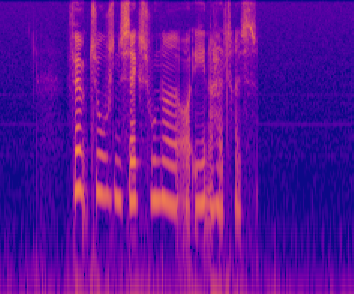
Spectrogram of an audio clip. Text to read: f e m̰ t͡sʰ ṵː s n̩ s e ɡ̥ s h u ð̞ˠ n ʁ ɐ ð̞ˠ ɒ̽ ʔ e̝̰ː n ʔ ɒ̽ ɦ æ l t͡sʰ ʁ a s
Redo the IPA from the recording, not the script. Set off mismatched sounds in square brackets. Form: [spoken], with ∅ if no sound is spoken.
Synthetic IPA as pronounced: f e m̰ t͡sʰ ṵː s n̩ s e ɡ̥ s h u [∅] n ʁ ɐ ð̞ˠ ɒ̽ ʔ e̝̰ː n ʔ ɒ̽ ɦ æ l t͡sʰ ʁ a s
